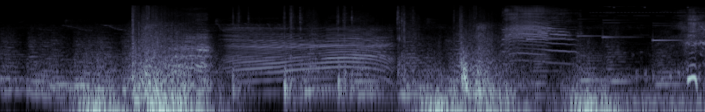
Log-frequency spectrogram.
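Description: A cartoon cow's long moo that rises and then falls in pitch, about two seconds in, over background music. A shorter, higher animal cry follows just after it.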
